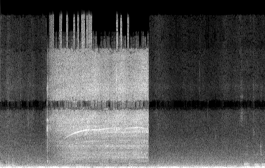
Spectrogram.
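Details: Shrill, high-pitched whine of a dental micromotor drill with contra-angle handpiece running about two seconds, cutting a Class I amalgam cavity preparation in a premolar practice tooth; low room hum; dental drill.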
